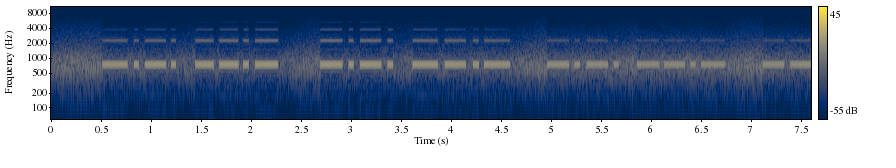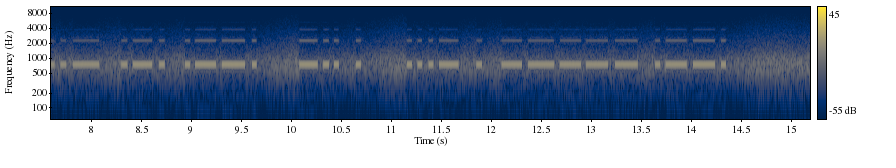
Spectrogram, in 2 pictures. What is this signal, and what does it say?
Morse code, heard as a keyed tone, hand-sent with a straight key, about 22 wpm, 760 Hz, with radio static and a narrow filter. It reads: CQ CQ CQ QRP DE VE0P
